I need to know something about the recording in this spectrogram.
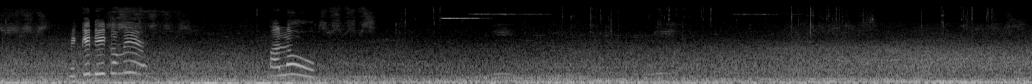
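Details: Street cats filmed in November 2023: two short, arching meows close together near the start, each rising then falling, over steady traffic rumble and outdoor urban noise, then only background hum.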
